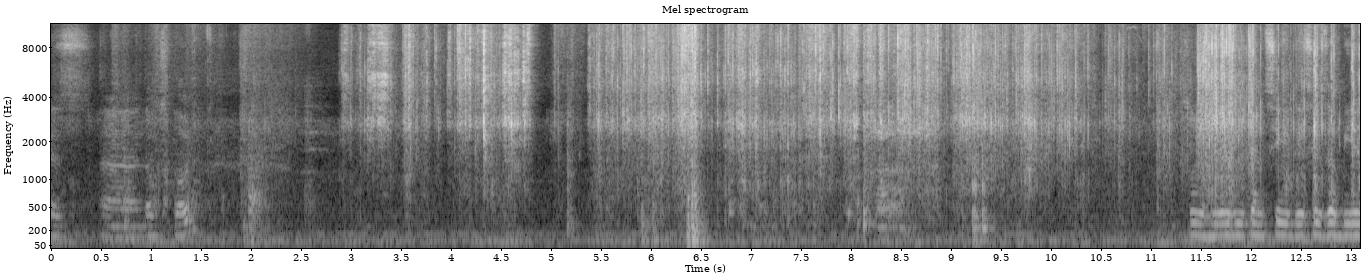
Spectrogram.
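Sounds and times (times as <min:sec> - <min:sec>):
packaging crinkling: 0:02.9 - 0:13.0.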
